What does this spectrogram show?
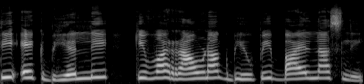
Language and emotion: Goan Konkani, neutral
